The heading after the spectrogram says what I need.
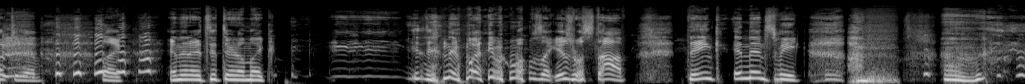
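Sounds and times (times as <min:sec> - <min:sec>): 
laughter: 0:00.0 - 0:01.7, 0:04.1 - 0:07.2, 0:09.0 - 0:10.2
speech: 0:00.0 - 0:02.8, 0:04.1 - 0:10.2
person acting out heavy labored breathing: 0:06.3 - 0:06.9, 0:08.1 - 0:09.9.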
